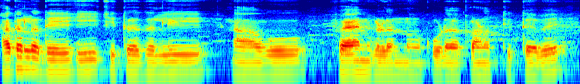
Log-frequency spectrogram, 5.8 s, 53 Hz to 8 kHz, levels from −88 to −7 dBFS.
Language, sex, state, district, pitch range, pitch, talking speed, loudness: Kannada, male, Karnataka, Bangalore, 95-110 Hz, 100 Hz, 85 wpm, -23 LUFS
